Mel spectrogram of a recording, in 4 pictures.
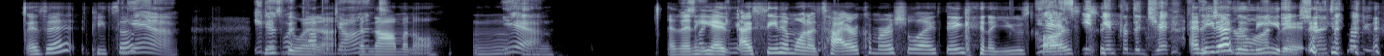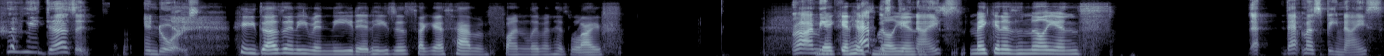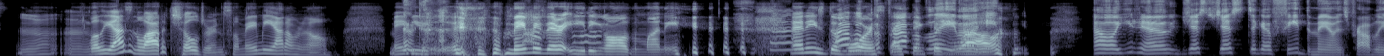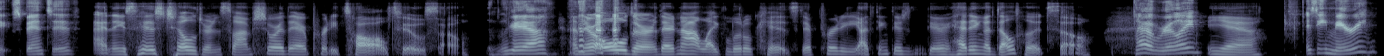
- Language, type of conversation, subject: English, unstructured, How do celebrity endorsements impact the way we value work and influence in society?
- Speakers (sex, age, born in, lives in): female, 40-44, United States, United States; female, 55-59, United States, United States
- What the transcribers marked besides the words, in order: tapping; other background noise; laughing while speaking: "think"; laughing while speaking: "cars"; laugh; laugh; chuckle; laugh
